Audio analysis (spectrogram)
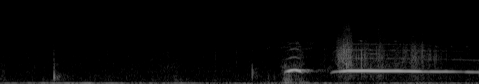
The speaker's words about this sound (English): I'm just listening. Did you hear that owl? Yeah. Remember hearing it a ways back?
